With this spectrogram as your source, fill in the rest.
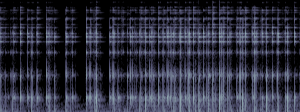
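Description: Fingertips and nails tap and scratch the face and edge of a thin, flat, solid white ceramic wall tile held upright on a table beside a binaural microphone. A rapid, uneven run of bright, clicky taps follows, with short glassy rings and high, tinkling overtones. A brief pause breaks the run before it resumes more densely.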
